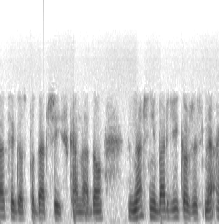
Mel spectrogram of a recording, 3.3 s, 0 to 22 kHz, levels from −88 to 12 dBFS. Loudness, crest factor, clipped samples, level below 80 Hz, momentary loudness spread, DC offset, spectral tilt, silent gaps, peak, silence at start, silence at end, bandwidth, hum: -21 LUFS; 16 dB; under 0.1%; -58 dBFS; 4 LU; under 0.1%; -7.5 dB/octave; none; -6 dBFS; 0 s; 0 s; 9.2 kHz; none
